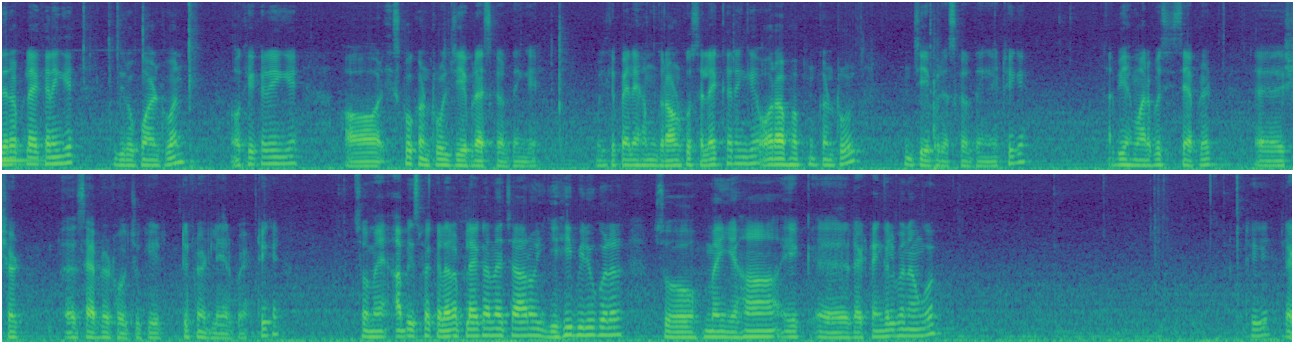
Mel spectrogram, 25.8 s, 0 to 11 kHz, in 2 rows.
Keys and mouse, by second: 4.5 ctrl+j, 6.5 click, 8.6 ctrl+j, 10.6 click, 15.5 click, 23.5-25.8 drag.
